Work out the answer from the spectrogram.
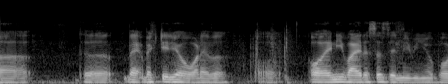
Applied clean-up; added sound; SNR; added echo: none; none; none; none.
